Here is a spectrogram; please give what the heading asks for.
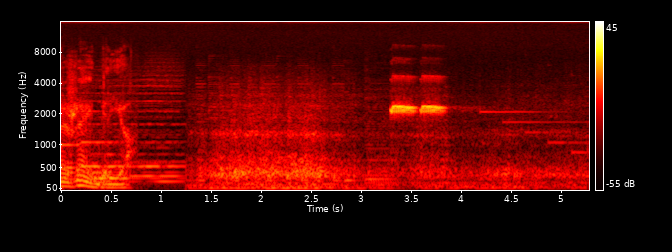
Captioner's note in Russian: свист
